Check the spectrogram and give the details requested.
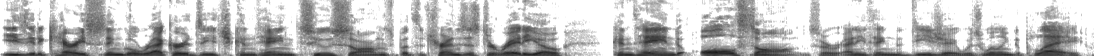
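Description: Male, American accent, very deep voice, radio host, presenter delivery, dry close recording. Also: sing-song, moderate pace, dry recording. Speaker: radio show host and interviewer. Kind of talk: radio presenting, scripted intros and interview.

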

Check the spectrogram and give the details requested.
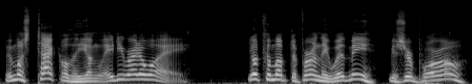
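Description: A man performs a middle-aged police inspector in an audiobook whodunit. He is blunt, stubborn and official, stressing words with very varied pitch and creaky edges. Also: sing-song, a little fast, no echo, studio quality, heavily acted. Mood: decisive. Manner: brusque, official, emphatic.

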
